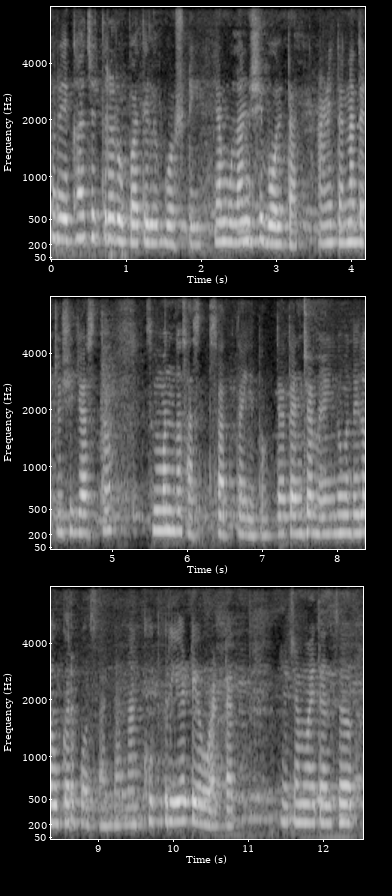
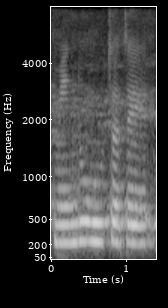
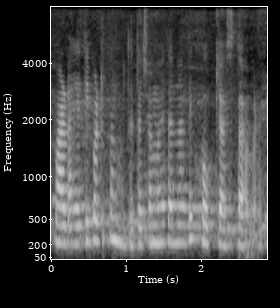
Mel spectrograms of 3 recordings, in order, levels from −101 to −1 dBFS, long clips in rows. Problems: constant background noise, continuous background conversations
